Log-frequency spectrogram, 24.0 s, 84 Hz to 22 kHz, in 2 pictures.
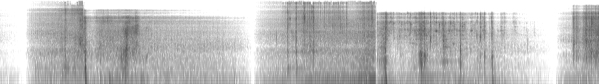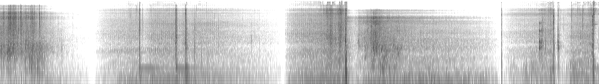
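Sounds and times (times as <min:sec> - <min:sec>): tyre crushing objects: 0:05.6 - 0:07.6, 0:18.2 - 0:19.0.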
